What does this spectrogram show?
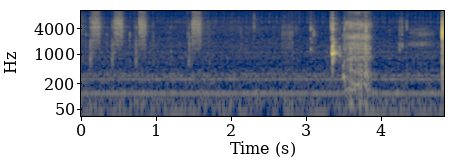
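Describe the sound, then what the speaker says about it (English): Urban Decay All Nighter setting spray misted onto a face, a single short hissing burst in a quiet room, followed by a faint click. "set my face with the Urban Decay All Nighter Spray"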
